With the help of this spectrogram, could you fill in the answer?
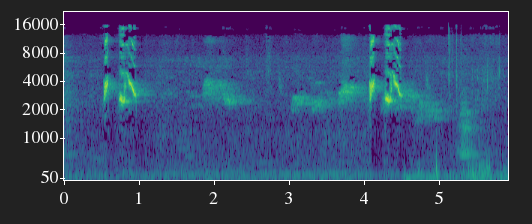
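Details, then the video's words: Morning song of a red-whiskered bulbul calling its flock: two bursts of sharp twangy chirps separated by soft, slurred whistles, ending with a faint low knock. "Chào mào hót sáng, yếu lửa gọi đàn, kích bổi ra bọng"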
